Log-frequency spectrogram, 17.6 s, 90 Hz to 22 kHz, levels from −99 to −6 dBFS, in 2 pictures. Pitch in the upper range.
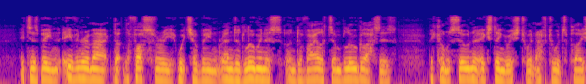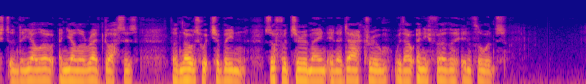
No: low, 115 Hz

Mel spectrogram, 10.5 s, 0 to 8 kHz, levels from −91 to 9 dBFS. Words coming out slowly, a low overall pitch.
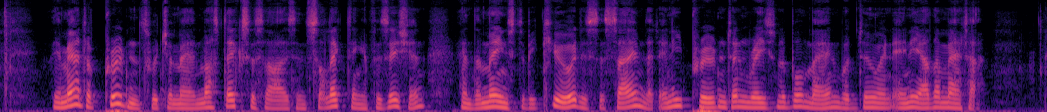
No: average, 195 wpm; low, 130 Hz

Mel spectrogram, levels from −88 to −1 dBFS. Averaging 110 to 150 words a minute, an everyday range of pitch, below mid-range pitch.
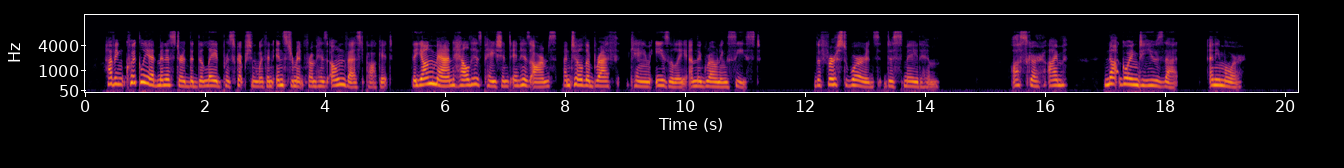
No: average, 145 wpm; average, 3.8 semitones; high, 210 Hz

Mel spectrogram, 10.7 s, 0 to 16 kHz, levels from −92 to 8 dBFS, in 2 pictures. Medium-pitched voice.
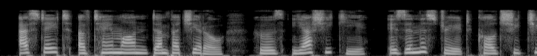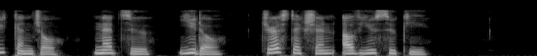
No: high, 205 Hz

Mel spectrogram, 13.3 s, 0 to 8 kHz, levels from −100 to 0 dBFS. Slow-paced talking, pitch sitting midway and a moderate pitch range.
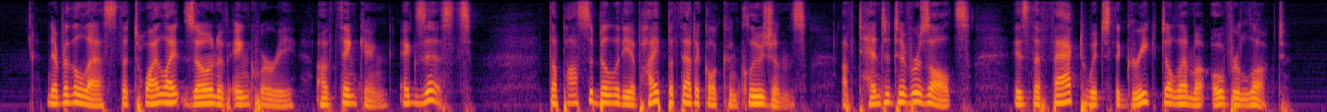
Yes: slow, 115 wpm; medium, 145 Hz; average, 4.0 semitones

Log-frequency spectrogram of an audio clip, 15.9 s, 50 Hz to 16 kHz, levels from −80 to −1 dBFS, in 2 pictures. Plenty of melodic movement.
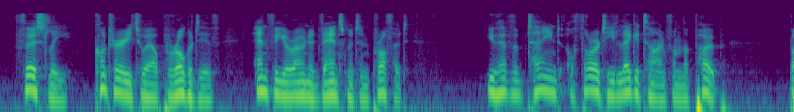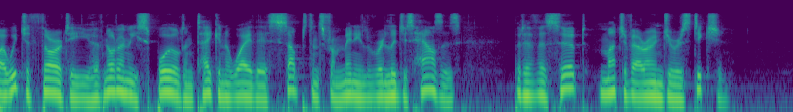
No: average, 4.6 semitones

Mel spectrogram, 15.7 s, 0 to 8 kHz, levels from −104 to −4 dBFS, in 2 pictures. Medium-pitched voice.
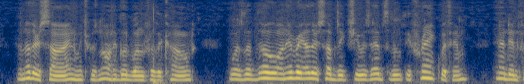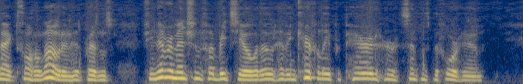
Yes: medium, 170 Hz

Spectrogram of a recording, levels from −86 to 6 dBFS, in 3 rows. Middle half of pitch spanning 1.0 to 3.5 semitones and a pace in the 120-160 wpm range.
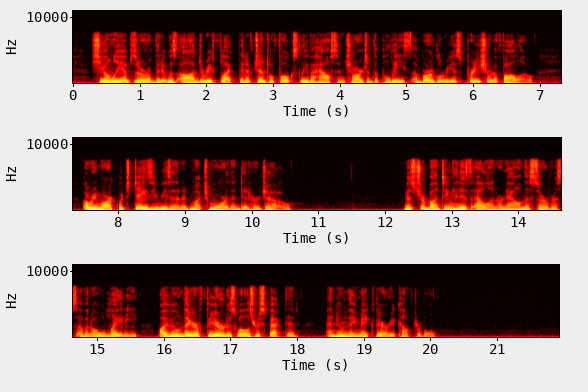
No: average, 2.9 semitones; average, 180 wpm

